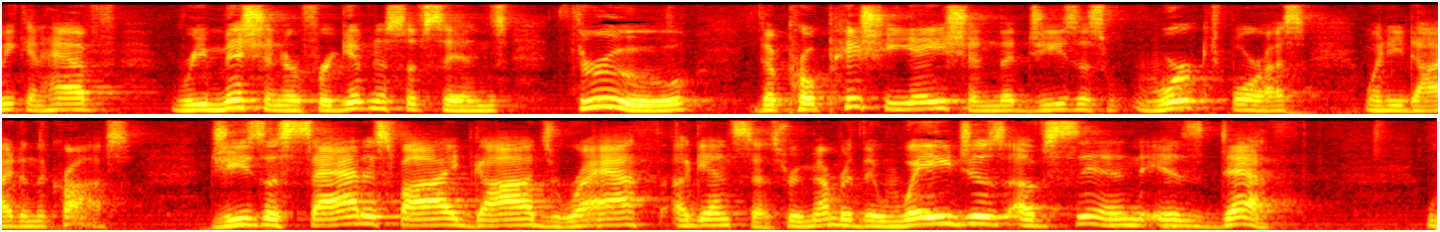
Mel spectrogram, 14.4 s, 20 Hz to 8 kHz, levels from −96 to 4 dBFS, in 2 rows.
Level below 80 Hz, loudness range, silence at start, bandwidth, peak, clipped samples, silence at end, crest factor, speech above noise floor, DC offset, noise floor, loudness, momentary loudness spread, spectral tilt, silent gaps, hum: -54 dBFS; 4 LU; 0 s; 7.8 kHz; 0 dBFS; under 0.1%; 0 s; 16 dB; 28 dB; under 0.1%; -44 dBFS; -15 LUFS; 10 LU; -3.5 dB/octave; none; none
